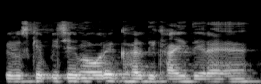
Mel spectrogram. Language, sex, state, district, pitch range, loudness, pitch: Hindi, male, Bihar, Jamui, 135-145 Hz, -15 LUFS, 135 Hz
